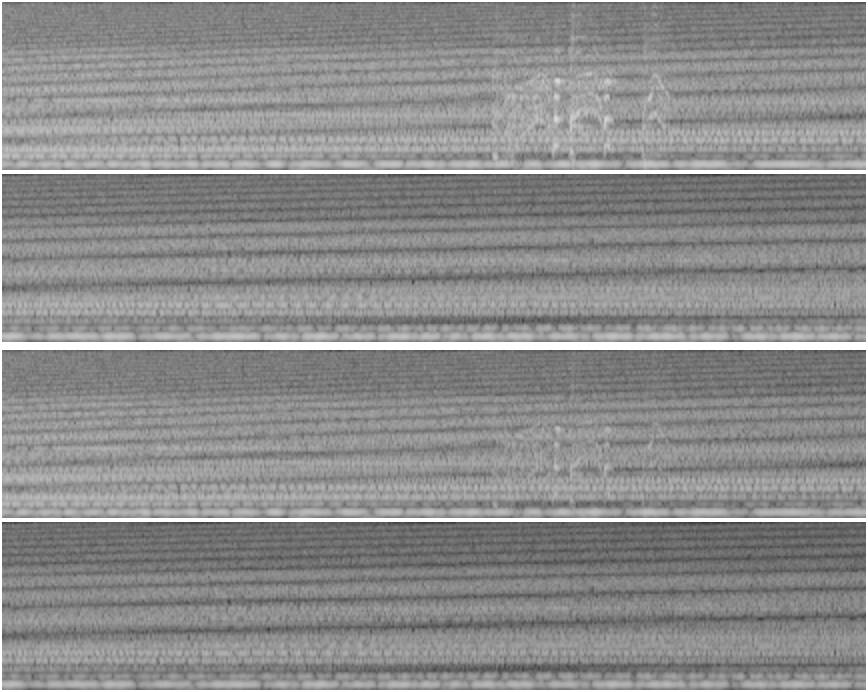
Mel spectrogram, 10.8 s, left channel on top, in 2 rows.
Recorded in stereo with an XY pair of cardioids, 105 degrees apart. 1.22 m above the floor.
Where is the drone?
15° left; by 10.8 s 25° left.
